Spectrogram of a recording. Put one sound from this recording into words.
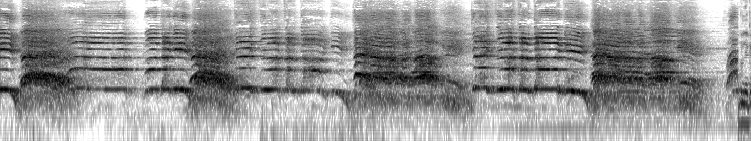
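A group of men chant slogans loudly in unison outdoors.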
